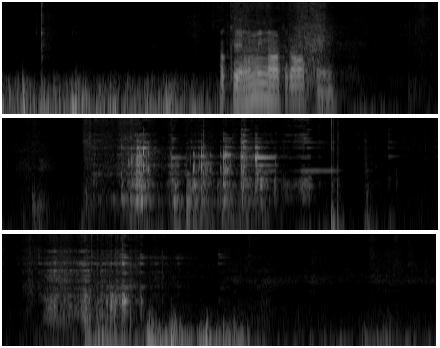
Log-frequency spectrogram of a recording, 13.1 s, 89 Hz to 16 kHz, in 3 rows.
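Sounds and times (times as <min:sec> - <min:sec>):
metal pieces shuffling: 0:05.2 - 0:07.6, 0:09.0 - 0:10.4
steel clinking and ringing: 0:05.2 - 0:11.2.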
